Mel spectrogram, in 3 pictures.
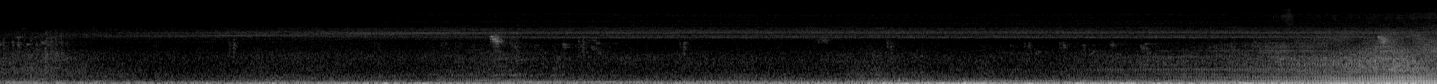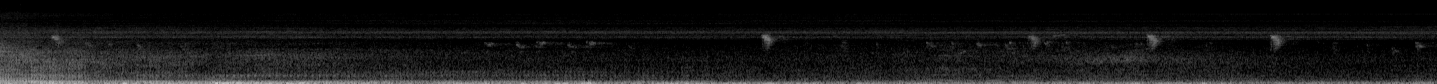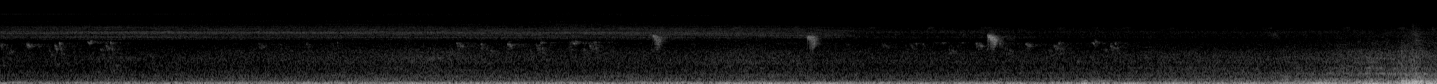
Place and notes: {"title": "Gengxin Rd., Toucheng Township - Small towns", "date": "2014-07-07 14:20:00", "description": "Small towns, Birdsong, Very hot weather, Traffic Sound", "latitude": "24.90", "longitude": "121.86", "altitude": "14", "timezone": "Asia/Taipei"}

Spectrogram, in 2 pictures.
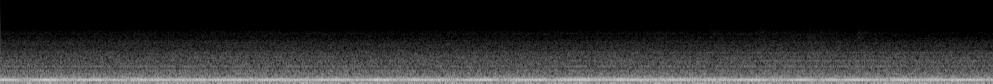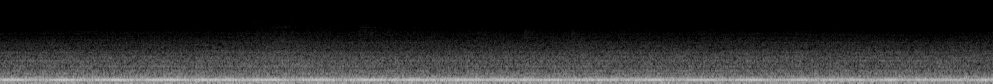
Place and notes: {"title": "Maribor, Einspielerjeva, flour mill - silo resonances", "date": "2012-05-29 11:55:00", "description": "the various drones created by the machinery of the flour mill interfere at certain spots, in manifold pattern, audible all over the place.\n(SD702, DPA4060)", "latitude": "46.56", "longitude": "15.66", "altitude": "271", "timezone": "Europe/Ljubljana"}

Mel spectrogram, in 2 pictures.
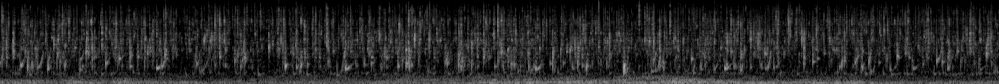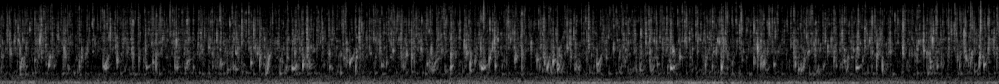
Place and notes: {"title": "neoscenes: spring melt-water", "date": "2019-03-30 12:47:00", "description": "Listening to springtime in the Rocky Mountains, as icy melt-water erodes the conglomerate sandstone of Hidden Mesa ... under the constant drone of air traffic.", "latitude": "39.40", "longitude": "-104.80", "altitude": "1965", "timezone": "America/Denver"}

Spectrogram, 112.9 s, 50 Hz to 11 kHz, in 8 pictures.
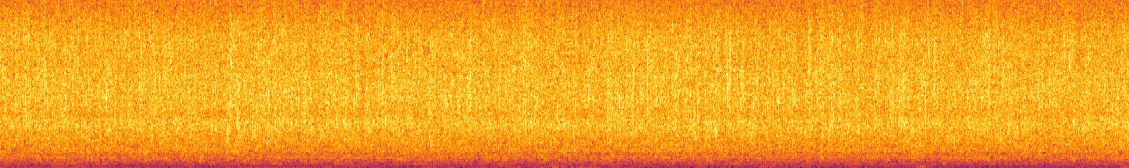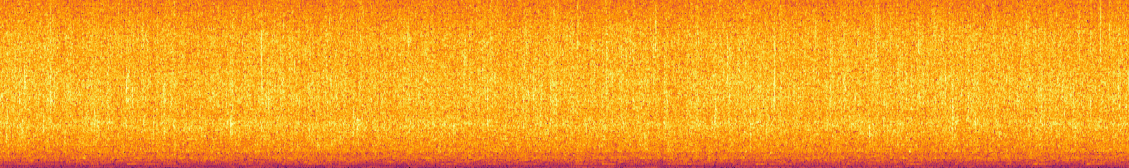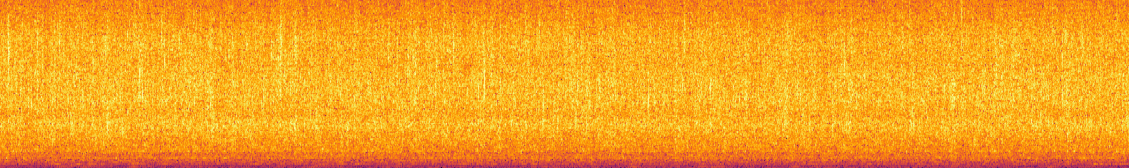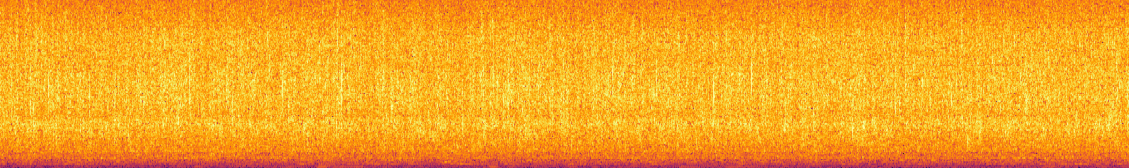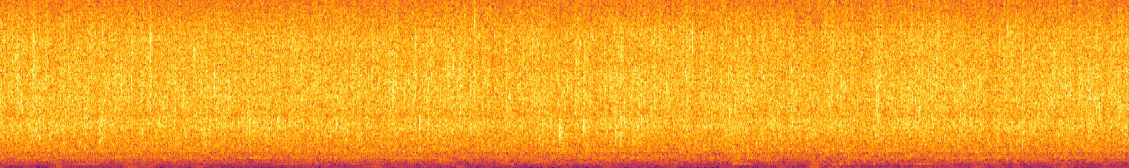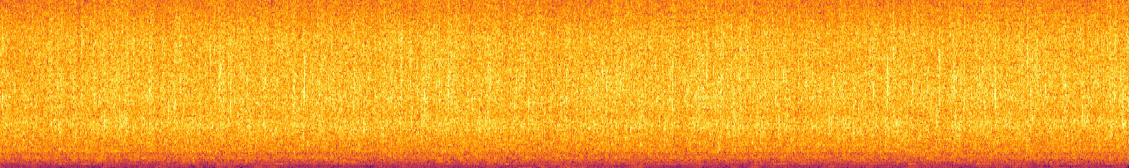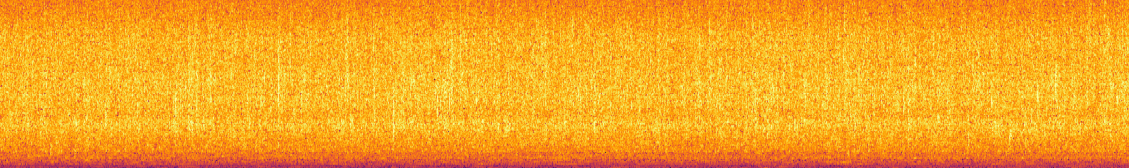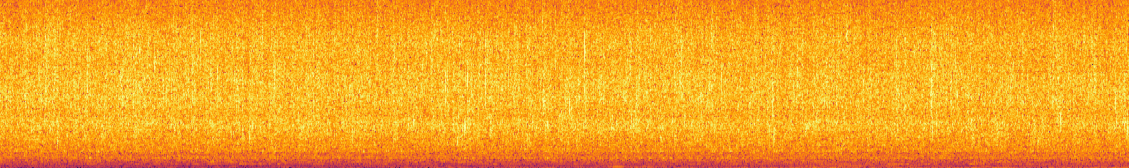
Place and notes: {"title": "Fontaine place de Coëtquen - Rennes", "date": "2011-08-19 11:28:00", "description": "Fontaine circulaire à jet ascendant, place de Coëtquen à Rennes (35000) France.\nRéalisée par Claudio Parmiggiani en 1992.\nUne Fontaine.\nLimite des flammes devastatrices de lincendie de 1720, la place de Coëtquen encadre la fontaine doù surgit leau pour redonner la vie.\nUne base circulaire, un fût couronné dun anneau, la fontaine apparait tel un puit de granit bleu. Une tête de muse endormit, taillée en marbre blanc, repose à fleur deau en son centre.", "latitude": "48.11", "longitude": "-1.68", "altitude": "37", "timezone": "Europe/Paris"}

